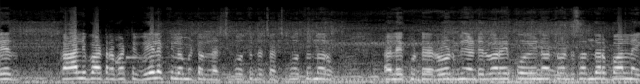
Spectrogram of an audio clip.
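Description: A woman speaking Telugu without pause, over a steady low hum in the background.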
